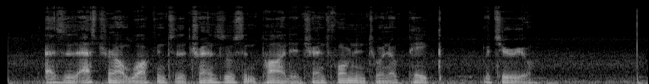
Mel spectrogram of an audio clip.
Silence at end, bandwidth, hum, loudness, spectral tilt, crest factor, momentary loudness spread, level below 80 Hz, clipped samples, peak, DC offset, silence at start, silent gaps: 0 s; 16.5 kHz; none; -29 LUFS; -6 dB/octave; 22 dB; 19 LU; -40 dBFS; under 0.1%; -8 dBFS; under 0.1%; 0.1 s; none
